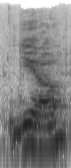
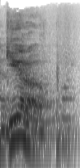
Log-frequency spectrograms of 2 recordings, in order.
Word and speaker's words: gyro: It's pronounced Y-E-E-R-O. – That's how you say it. – Gyro. – That's good. – I was saying gyro with the G, but apparently they don't have a G in that language.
